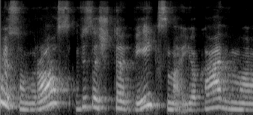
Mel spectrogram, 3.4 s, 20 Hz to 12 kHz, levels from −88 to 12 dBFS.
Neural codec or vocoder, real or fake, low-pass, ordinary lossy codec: none; real; 9.9 kHz; Opus, 16 kbps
